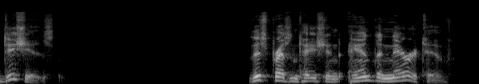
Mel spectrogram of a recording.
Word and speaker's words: DHSES: referred to by the acronym dhses pronounced dishes this presentation and the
